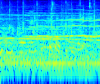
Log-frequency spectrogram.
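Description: Crowd chatter from many voices, with a steady high-pitched tone held throughout and a low hum beneath.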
